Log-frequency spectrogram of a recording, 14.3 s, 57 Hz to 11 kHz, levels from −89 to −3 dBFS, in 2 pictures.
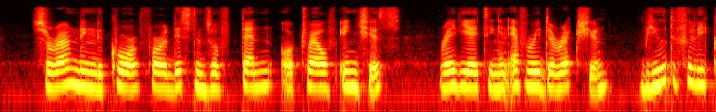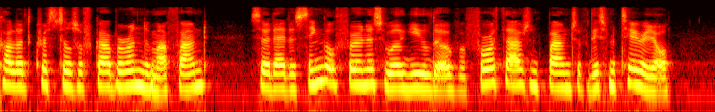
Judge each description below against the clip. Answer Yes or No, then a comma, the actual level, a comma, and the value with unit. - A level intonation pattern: Yes, narrow, 2.2 semitones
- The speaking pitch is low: No, medium, 185 Hz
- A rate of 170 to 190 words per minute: No, average, 145 wpm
